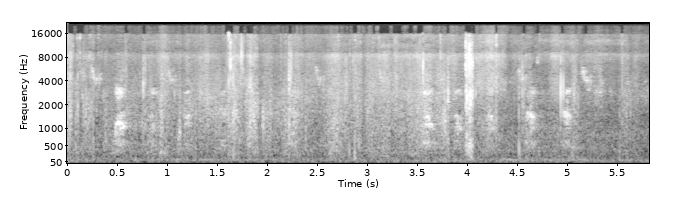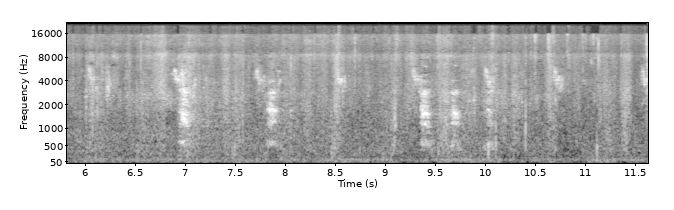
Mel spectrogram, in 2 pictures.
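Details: Jindo named Thunder on a walk outdoors. Brief yelping barks come in scattered bursts every two to three seconds, with rustling and footstep-like noise between them.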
